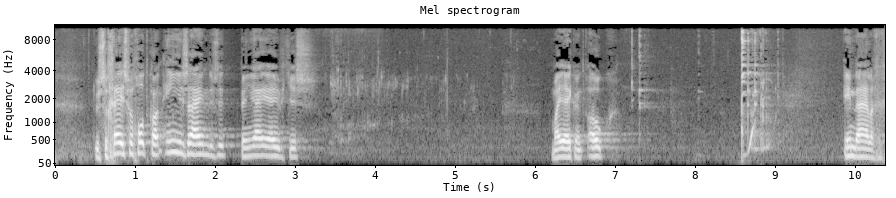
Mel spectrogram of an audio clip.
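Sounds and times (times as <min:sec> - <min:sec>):
speech: 0:00.5 - 0:03.3, 0:06.2 - 0:07.1, 0:09.9 - 0:10.3
water pouring from a small jug: 0:03.4 - 0:05.5.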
